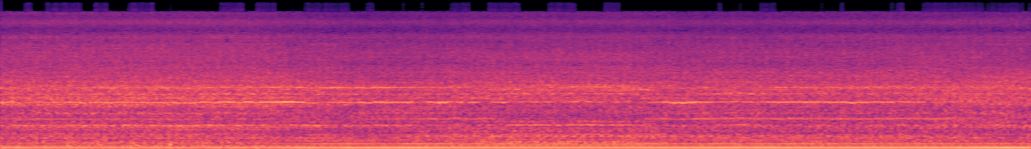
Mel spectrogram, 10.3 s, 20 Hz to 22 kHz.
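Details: Volvo XC90 3.2 engine after cold start idling with a clear high whine that holds pitch then slides downward near the end.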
